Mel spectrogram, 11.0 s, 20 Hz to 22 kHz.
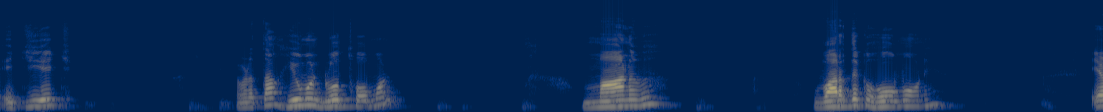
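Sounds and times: man speaking: 0.0 - 0.6, 2.4 - 3.9, 5.9 - 6.6, 8.2 - 9.4.

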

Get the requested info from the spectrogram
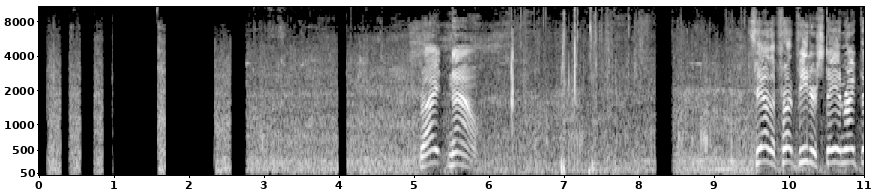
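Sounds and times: hoof thuds on dirt: 6.3 - 9.0.

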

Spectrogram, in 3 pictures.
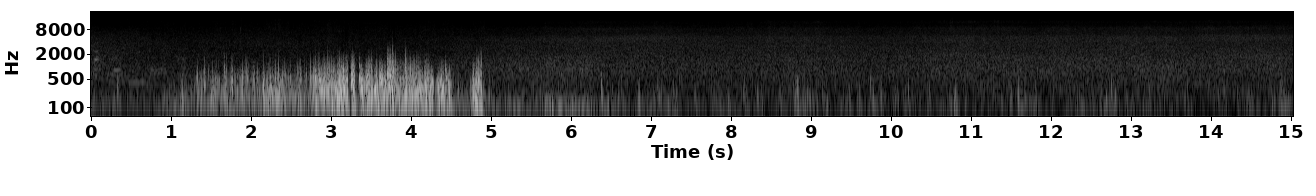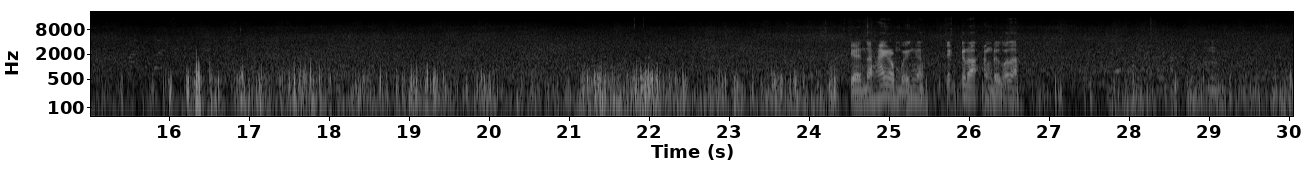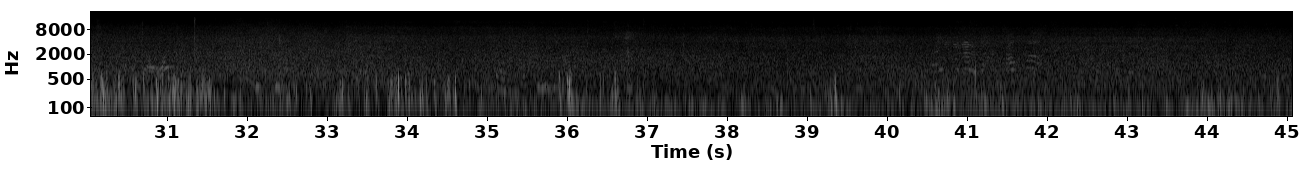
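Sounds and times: surf breaking on rocks: 0.0 - 45.0
wind gusting over microphone: 0.0 - 45.0.

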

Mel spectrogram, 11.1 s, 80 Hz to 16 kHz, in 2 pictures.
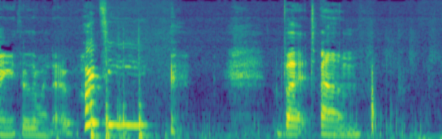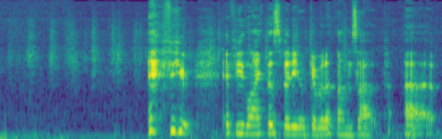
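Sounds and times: low steady hum: 0.0 - 11.0
soft low thumps: 0.7 - 11.0.

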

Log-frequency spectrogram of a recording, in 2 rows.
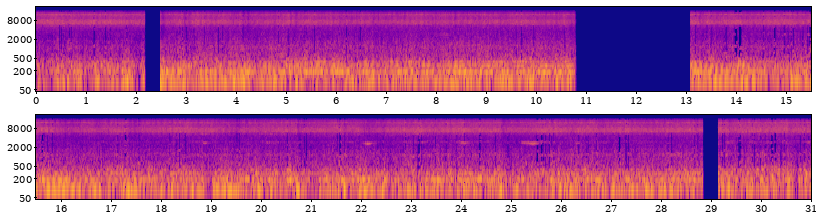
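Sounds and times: ultrasonic tank humming: 13.1 - 31.0.

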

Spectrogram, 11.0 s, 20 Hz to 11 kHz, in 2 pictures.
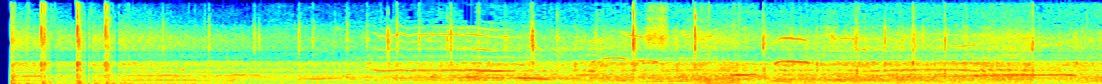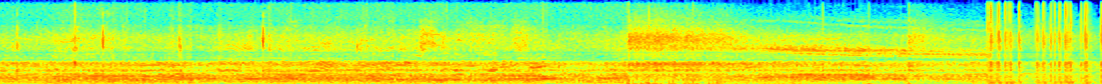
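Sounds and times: faint firework crackles: 0.1 - 11.0
spectators exclaiming: 0.6 - 11.0.

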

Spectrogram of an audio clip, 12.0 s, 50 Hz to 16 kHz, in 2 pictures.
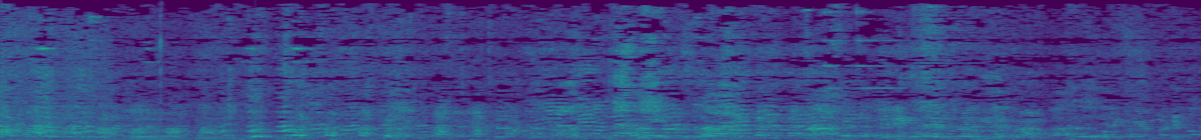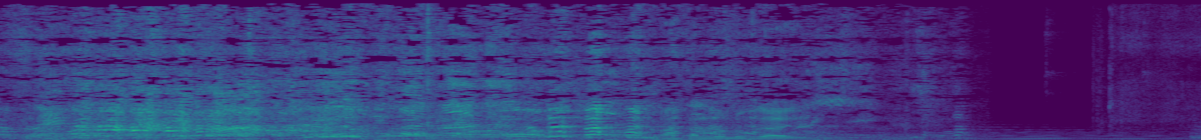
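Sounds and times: babble of overlapping voices: 0.0 - 10.9.

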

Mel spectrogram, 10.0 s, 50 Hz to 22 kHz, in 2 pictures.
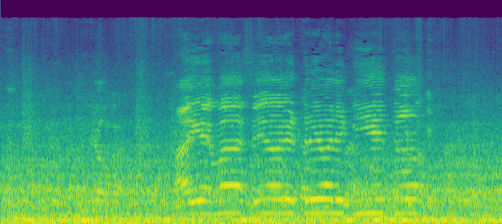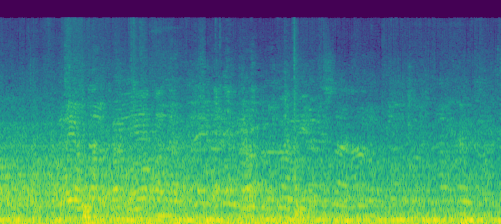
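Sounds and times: train rumbling inside coach: 0.0 - 10.0.

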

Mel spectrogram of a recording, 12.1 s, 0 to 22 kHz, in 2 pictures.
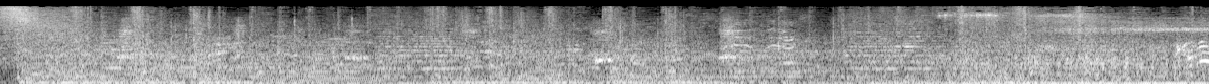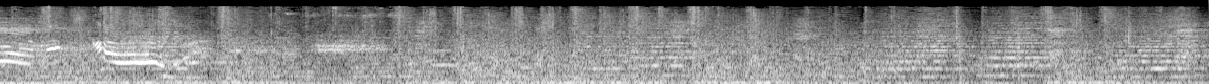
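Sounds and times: film score: 0.0 - 12.0
heavy low rumble: 0.2 - 10.6.

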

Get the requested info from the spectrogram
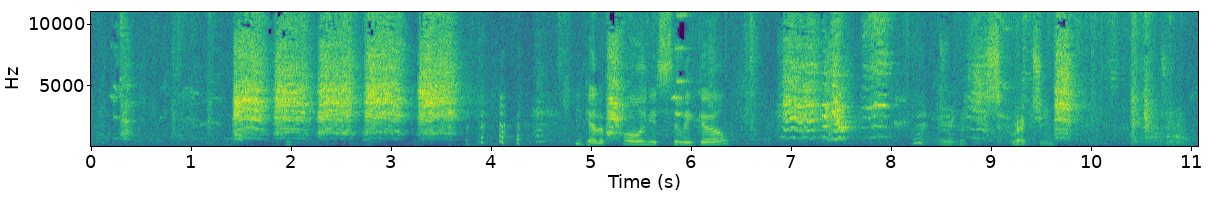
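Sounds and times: cockatoo screeching: 1.4 - 3.8, 6.8 - 10.0.

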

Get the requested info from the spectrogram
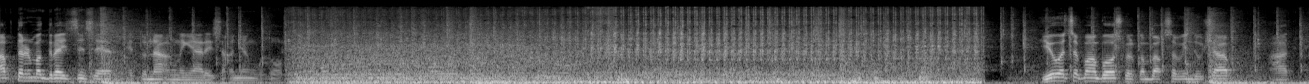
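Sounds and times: scooter engine chopping: 2.8 - 10.0.

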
